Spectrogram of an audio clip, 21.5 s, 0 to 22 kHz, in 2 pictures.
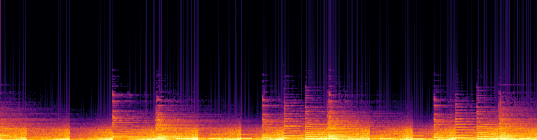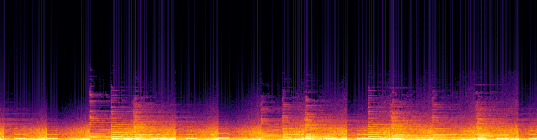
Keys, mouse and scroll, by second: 2.1-4.7 drag, 7.0-10.6 drag, 11.6-13.8 middle drag, 13.8 scroll up 2, 14.4-16.0 middle drag, 17.0 Tab, 17.7 click, 20.9-21.4 middle drag.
